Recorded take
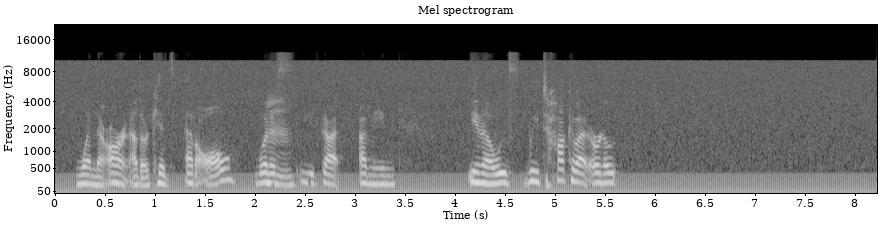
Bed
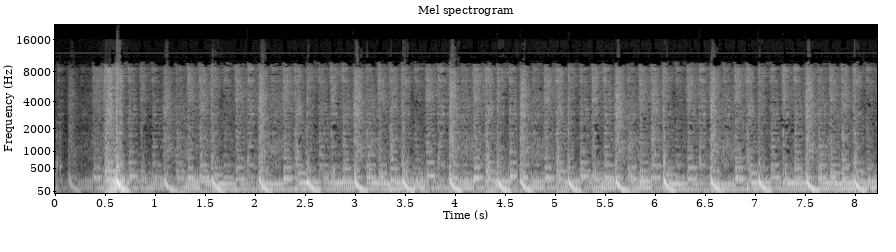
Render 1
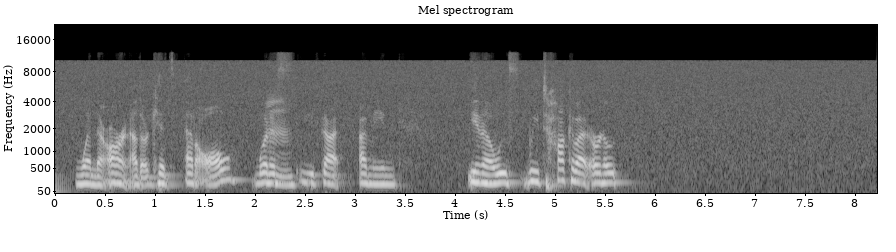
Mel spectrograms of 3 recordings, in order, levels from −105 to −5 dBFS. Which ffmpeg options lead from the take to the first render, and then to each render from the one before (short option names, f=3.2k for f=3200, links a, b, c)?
-af "bandreject=f=50:t=h:w=4,bandreject=f=100:t=h:w=4,bandreject=f=150:t=h:w=4,bandreject=f=200:t=h:w=4,bandreject=f=250:t=h:w=4,bandreject=f=300:t=h:w=4,bandreject=f=350:t=h:w=4"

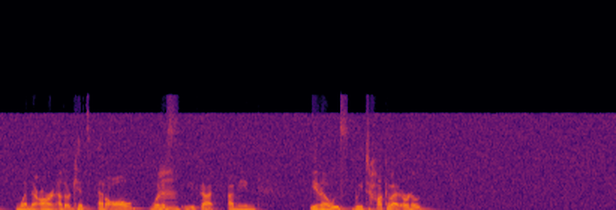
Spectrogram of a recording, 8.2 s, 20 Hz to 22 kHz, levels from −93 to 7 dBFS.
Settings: -af "afftdn=nr=6:nf=-46"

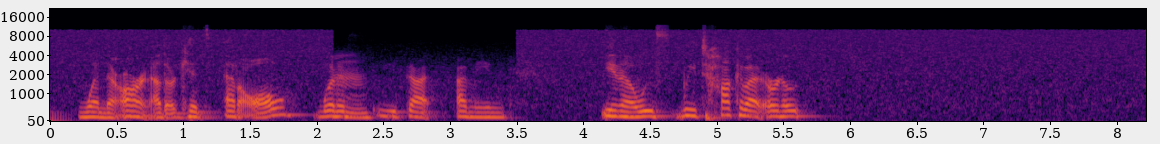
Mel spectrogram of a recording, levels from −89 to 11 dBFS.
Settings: -filter_complex "[0:a]asettb=1/sr,asplit=3[a][b][c];[a]atrim=end=2.124[d];[b]atrim=start=2.12:end=3.5,asetpts=PTS-STARTPTS,afade=t=in:d=0.004:c=qsin,afade=t=out:st=1.376:d=0.004:c=qsin,lowpass=1.8k[e];[c]atrim=start=3.496[f];[d][e]acrossfade=d=0.004:c1=hsin:c2=qsin[g];[g][f]acrossfade=d=0.004:c1=qsin:c2=hsin"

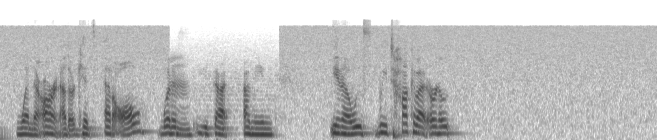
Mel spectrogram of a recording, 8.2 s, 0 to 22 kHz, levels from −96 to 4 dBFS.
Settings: -filter_complex "[0:a]asettb=1/sr,asplit=3[a][b][c];[a]atrim=end=2.434[d];[b]atrim=start=2.43:end=3.44,asetpts=PTS-STARTPTS,afade=t=in:d=0.004:c=qsin,afade=t=out:st=1.006:d=0.004:c=qsin,aecho=1:1:6:0.65,atrim=end_sample=44541[e];[c]atrim=start=3.436[f];[d][e]acrossfade=d=0.004:c1=hsin:c2=qsin[g];[g][f]acrossfade=d=0.004:c1=qsin:c2=hsin"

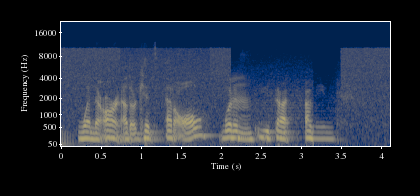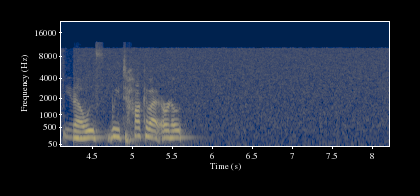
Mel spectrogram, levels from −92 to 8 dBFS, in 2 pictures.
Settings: -filter_complex "[0:a]asettb=1/sr,asplit=3[a][b][c];[a]atrim=end=0.744[d];[b]atrim=start=0.74:end=1.87,asetpts=PTS-STARTPTS,afade=t=in:d=0.004:c=qsin,afade=t=out:st=1.126:d=0.004:c=qsin,highshelf=f=8.4k:g=-11.5[e];[c]atrim=start=1.866[f];[d][e]acrossfade=d=0.004:c1=hsin:c2=qsin[g];[g][f]acrossfade=d=0.004:c1=qsin:c2=hsin,asettb=1/sr,asplit=3[h][i][j];[h]atrim=end=3.154[k];[i]atrim=start=3.15:end=4.27,asetpts=PTS-STARTPTS,afade=t=in:d=0.004:c=qsin,afade=t=out:st=1.116:d=0.004:c=qsin,acompressor=threshold=-35dB:ratio=10:attack=3.2:release=140:knee=1:detection=peak[l];[j]atrim=start=4.266[m];[k][l]acrossfade=d=0.004:c1=hsin:c2=qsin[n];[n][m]acrossfade=d=0.004:c1=qsin:c2=hsin"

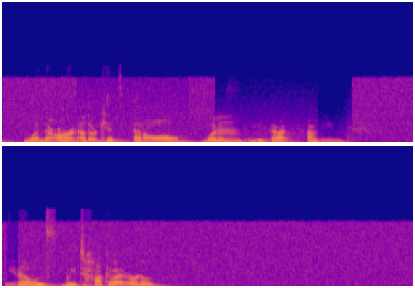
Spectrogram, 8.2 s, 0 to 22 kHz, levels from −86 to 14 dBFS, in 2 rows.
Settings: -af "volume=5dB"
